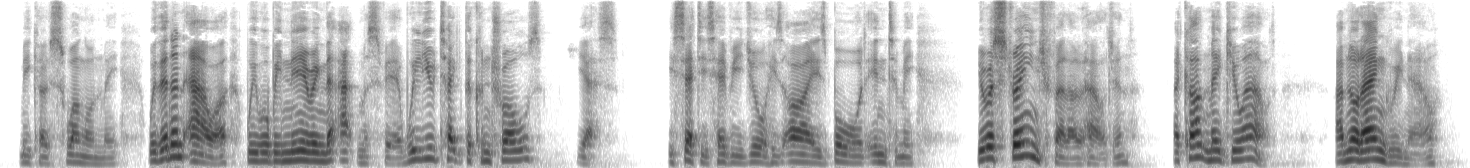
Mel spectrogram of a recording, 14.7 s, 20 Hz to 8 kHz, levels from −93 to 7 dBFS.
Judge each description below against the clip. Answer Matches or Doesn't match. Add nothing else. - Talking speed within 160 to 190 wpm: Matches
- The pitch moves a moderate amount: Doesn't match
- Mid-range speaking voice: Matches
